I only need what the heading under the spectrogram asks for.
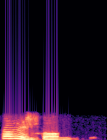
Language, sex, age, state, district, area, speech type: Nepali, female, 18-30, West Bengal, Darjeeling, rural, conversation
